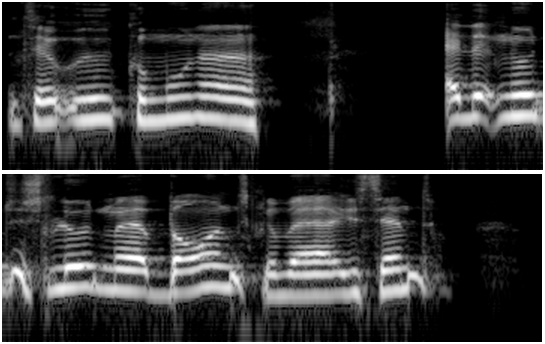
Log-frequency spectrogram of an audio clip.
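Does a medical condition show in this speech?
Yes: cerebral palsy; wheelchair user, first recorded as mentally retarded before cerebral palsy diagnosis.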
